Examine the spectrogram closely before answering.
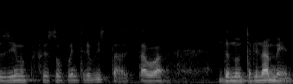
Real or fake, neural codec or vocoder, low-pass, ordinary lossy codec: real; none; none; none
